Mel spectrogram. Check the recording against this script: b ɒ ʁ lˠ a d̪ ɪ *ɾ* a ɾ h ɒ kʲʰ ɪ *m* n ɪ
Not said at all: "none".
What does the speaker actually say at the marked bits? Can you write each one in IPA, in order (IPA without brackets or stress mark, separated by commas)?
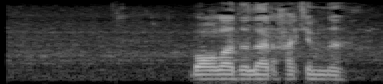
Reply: l, m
